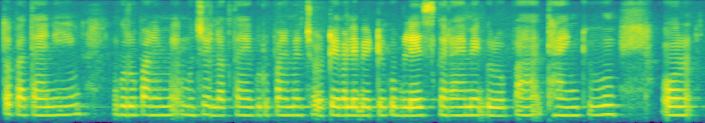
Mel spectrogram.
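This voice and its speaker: A middle-aged woman giving a halting devotional testimony of thanks, with many restarts and fillers. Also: medium pitch, monotone, highs cut off.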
